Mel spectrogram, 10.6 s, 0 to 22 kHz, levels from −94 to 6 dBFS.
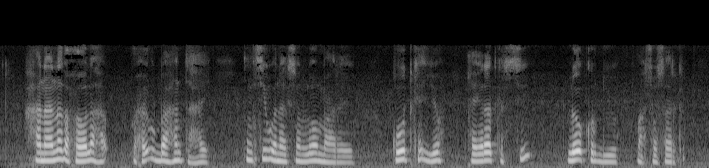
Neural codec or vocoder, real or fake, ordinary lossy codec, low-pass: codec, 16 kHz, 6 kbps, DAC; fake; MP3, 48 kbps; 7.2 kHz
